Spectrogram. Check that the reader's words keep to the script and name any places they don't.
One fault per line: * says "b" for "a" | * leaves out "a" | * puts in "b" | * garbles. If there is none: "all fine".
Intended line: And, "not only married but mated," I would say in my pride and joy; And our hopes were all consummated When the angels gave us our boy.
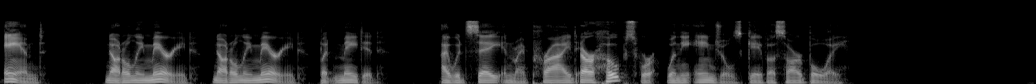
* puts in "not only married"
* leaves out "and joy And"
* leaves out "all consummated"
